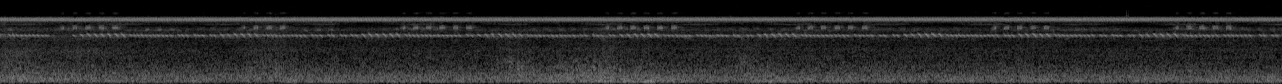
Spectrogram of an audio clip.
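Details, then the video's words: Crickets and other insects singing in a park in the evening: a continuous high shrill tone with pulsed chirping trills repeating roughly every two seconds, over a steady background hum. "Harmonious sound of crickets and other insects 저녁 공원 풀벌레 소리"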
